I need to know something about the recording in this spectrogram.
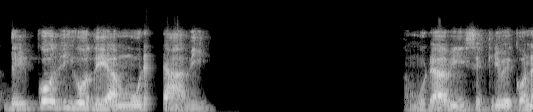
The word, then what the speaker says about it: Hammurabi: 2 que habla del código de amor study amurabi se escribe con h a m m un área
